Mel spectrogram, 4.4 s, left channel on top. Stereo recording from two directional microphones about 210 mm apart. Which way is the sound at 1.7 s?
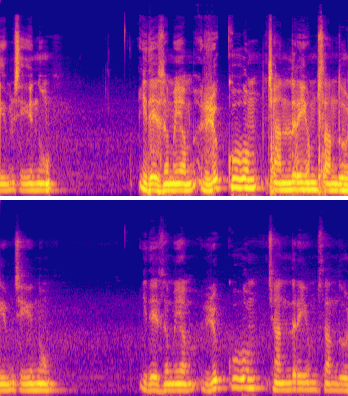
50° left (ahead or behind).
